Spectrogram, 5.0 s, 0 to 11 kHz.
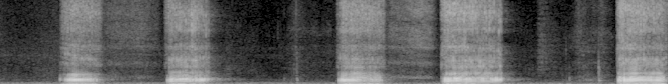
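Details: A 5-month-old male Boston Terrier has a reverse-sneeze episode, normal for the breed, making a run of short, harsh snorting gasps about a second apart.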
